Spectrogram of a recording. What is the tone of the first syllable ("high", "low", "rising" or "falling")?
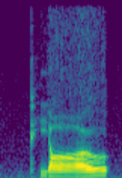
low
